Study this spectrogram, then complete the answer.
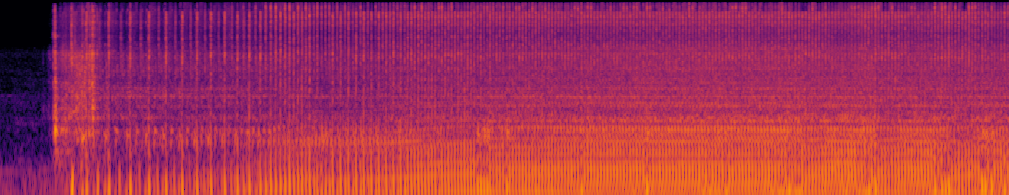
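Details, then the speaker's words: Tecumseh engine swapped onto an Ariens rototiller, choke off: pulls over, catches and runs, but speed hunts and won't settle because the main jet is too lean. Engine hunting from lean main jet. "it's usually because it's not getting enough gas flow so what I'm going to do now now is I'm going to start it up show you how it hunts"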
